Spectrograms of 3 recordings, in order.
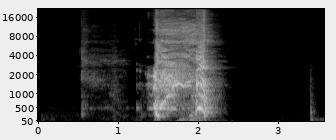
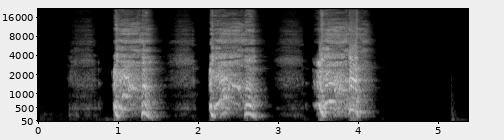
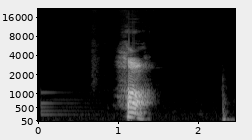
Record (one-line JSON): {"cough_length": "3.6 s", "cough_amplitude": 32768, "cough_signal_mean_std_ratio": 0.38, "three_cough_length": "5.4 s", "three_cough_amplitude": 32768, "three_cough_signal_mean_std_ratio": 0.49, "exhalation_length": "2.5 s", "exhalation_amplitude": 32766, "exhalation_signal_mean_std_ratio": 0.24, "survey_phase": "beta (2021-08-13 to 2022-03-07)", "age": "45-64", "gender": "Male", "wearing_mask": "No", "symptom_none": true, "smoker_status": "Ex-smoker", "respiratory_condition_asthma": false, "respiratory_condition_other": false, "recruitment_source": "REACT", "submission_delay": "1 day", "covid_test_result": "Negative", "covid_test_method": "RT-qPCR", "influenza_a_test_result": "Negative", "influenza_b_test_result": "Negative"}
